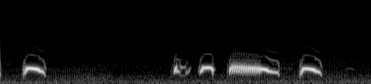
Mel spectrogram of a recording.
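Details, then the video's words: Spotted dove used as a ground lure bird, giving a calling style known as gáy gọi, thúc, kích bổi: one lone mellow coo, a pause, then a phrase of two short notes, a long drawn, falling coo and a final clipped note, in quiet surroundings. "Tiếng chim cu gáy mồi đất Gáy Gọi Thúc Kích Bổi"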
